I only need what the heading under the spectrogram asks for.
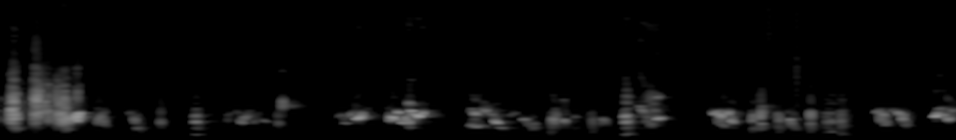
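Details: Chattering pet budgerigars: a fast run of scratchy warbles, clicks and short squawks, packed tightly with only brief silences, loud from start to finish.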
